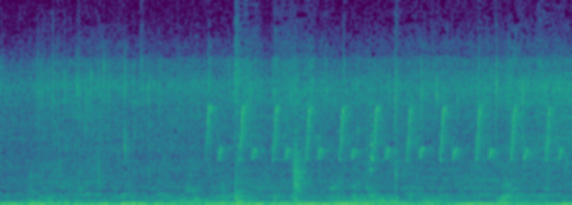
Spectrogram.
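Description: A bird chirps in a rapid run of short falling chirps, about four or five a second, starting about two seconds in. Under it are a steady low rumble and the hiss of sliced onions frying in oil in a pan over a gas flame.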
